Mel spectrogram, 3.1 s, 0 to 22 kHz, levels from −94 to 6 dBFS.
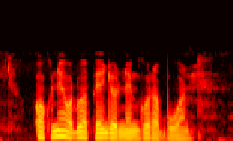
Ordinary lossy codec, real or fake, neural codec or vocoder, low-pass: none; real; none; 5.4 kHz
